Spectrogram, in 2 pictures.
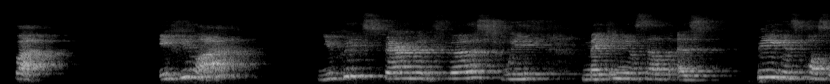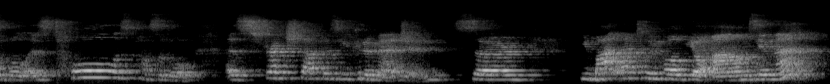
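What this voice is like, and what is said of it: Raised, loud voice. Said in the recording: “I'm gonna raise my voice because I know I'm far back from the microphone”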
